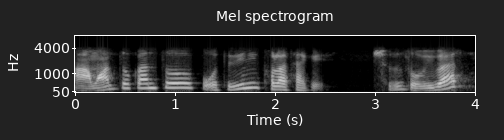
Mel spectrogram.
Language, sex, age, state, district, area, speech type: Bengali, male, 45-60, West Bengal, North 24 Parganas, urban, conversation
